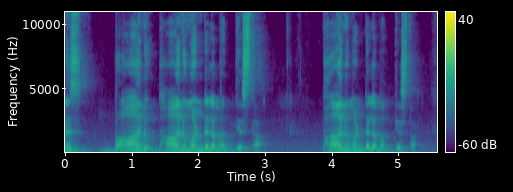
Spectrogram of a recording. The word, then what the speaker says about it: Bhanu: Bhanu Mandala Madhyastha. The stress is on Bha, not Bhanu.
